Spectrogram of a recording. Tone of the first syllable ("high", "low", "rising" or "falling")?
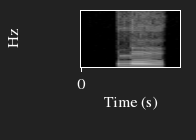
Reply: falling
